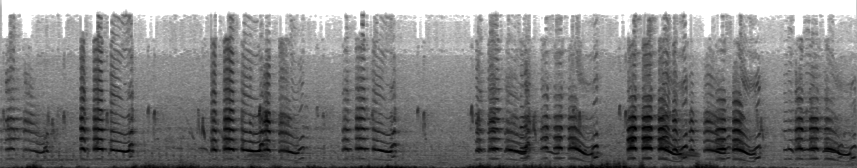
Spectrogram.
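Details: Tateri, the red-wattled lapwing, calling near its chicks: repeated bursts of shrill, harmonic notes that dip and rise, roughly one burst a second, over steady low-pitched rumble.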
